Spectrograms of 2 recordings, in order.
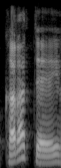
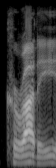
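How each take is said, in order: First: It is said with Japanese pronunciation. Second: It is said with Western English pronunciation.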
